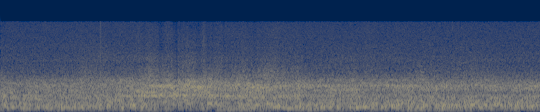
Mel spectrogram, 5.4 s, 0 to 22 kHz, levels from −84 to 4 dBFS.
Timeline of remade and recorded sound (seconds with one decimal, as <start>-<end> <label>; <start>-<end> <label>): 0.0-4.2 remade; 4.2-4.7 recorded; 4.7-5.4 remade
